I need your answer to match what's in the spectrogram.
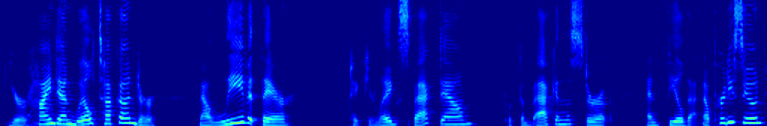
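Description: Lady riding teacher, easygoing chat, walks you through it step by step, fixes her slips as she goes. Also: mid-range voice. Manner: chatty, step-by-step, with small self-corrections. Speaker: riding instructor. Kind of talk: casual instructional talk.

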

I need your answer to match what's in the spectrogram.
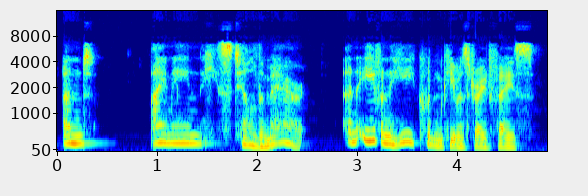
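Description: A man's voice: sits high, big pitch swings, a little slow, breathy edge, dry recording, muffled recording. A man from Ireland co-hosting a political talk radio show, mocking his topic in a sarcastic, rambling way.

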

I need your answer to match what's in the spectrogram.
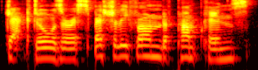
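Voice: mid-range voice, little pitch movement, normal speed, pushed and bright, close to an everyday voice. A reader voicing a blunt, grumbling wooden sawhorse who growls out his words. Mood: gruff.

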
